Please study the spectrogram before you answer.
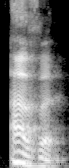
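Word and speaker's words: אב: le signe de de le père en hébreu ça se dit AV et ça s'écrit al bête c'est d'une certaine manière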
